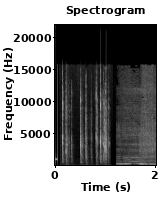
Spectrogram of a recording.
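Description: A rapid run of about a dozen sharp clicks lasting about a second, then a held note that slowly falls in pitch over a noisy wash as the intro music comes in: an edited transition sound effect leading into the title sting.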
